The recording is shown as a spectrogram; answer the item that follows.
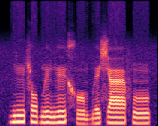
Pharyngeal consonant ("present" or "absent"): absent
